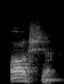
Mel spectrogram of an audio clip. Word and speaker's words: عاشق: As if really, you know what, Abdullah, as if you don't have the ዐyn at the beginning. Think about that. There is no ዐyn at the beginning. Okay. Just Asha. It means that one is really not pronounced.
